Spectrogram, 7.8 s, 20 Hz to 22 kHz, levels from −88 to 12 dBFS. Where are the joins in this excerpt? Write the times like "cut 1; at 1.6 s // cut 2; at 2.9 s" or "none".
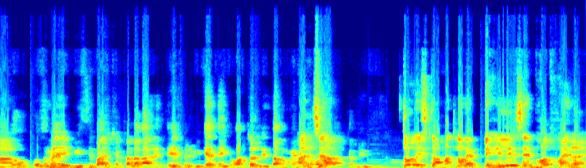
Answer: none

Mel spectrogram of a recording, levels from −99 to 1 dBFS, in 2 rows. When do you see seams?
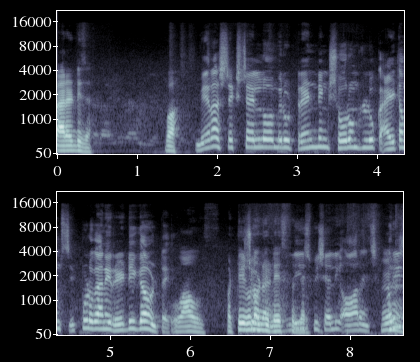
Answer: cut 1; at 1.6 s

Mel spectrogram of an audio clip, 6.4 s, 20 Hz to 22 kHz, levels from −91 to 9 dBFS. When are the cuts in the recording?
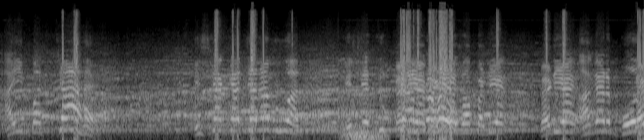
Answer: cut 1; at 3.4 s

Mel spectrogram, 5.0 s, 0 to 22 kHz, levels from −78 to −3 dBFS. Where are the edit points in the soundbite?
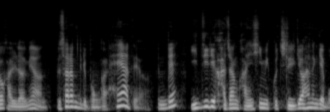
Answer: cut 1; at 2.2 s

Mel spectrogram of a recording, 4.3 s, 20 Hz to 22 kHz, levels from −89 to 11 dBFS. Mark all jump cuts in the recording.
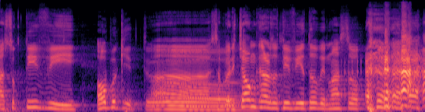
none

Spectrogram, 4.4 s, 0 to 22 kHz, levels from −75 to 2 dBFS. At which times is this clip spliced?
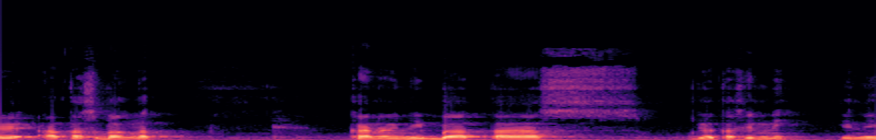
none

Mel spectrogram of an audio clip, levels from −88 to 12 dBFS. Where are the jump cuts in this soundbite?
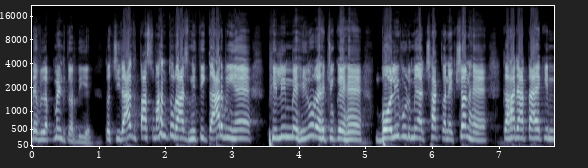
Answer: none

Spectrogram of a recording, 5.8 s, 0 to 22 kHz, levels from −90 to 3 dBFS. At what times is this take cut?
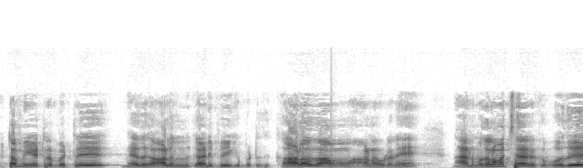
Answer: none

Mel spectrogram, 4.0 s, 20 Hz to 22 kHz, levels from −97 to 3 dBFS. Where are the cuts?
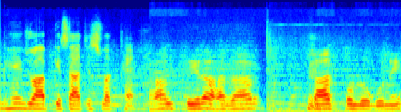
cut 1; at 1.5 s

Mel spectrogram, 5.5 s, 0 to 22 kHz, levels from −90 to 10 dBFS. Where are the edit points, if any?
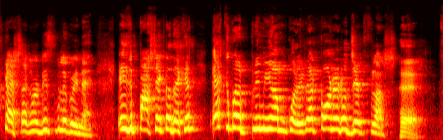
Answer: none

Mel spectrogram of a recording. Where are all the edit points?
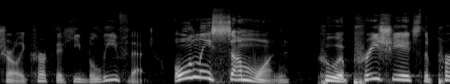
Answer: cut 1; at 1.4 s

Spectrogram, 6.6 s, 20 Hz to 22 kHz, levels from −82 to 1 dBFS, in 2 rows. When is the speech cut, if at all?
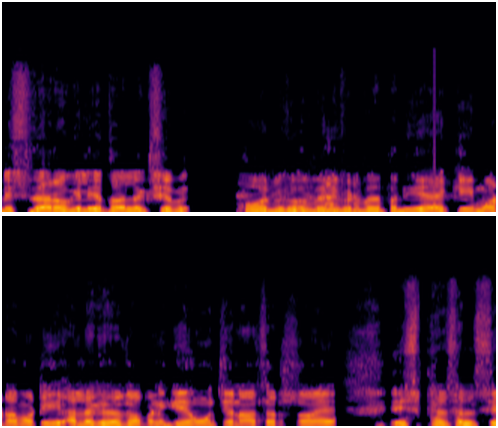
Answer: none

